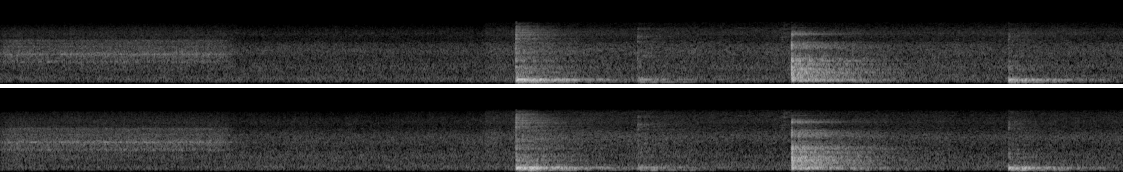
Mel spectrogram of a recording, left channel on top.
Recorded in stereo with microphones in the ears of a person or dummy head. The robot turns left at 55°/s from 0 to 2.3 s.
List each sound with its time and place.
5.2 s a thud: 20° left (ahead or behind), 1.4 m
